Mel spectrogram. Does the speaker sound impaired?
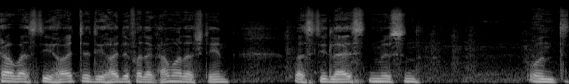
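Yes: Parkinson's disease; not trembling during interview, admitted to rehab bedridden two years ago, now walks with crutches.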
